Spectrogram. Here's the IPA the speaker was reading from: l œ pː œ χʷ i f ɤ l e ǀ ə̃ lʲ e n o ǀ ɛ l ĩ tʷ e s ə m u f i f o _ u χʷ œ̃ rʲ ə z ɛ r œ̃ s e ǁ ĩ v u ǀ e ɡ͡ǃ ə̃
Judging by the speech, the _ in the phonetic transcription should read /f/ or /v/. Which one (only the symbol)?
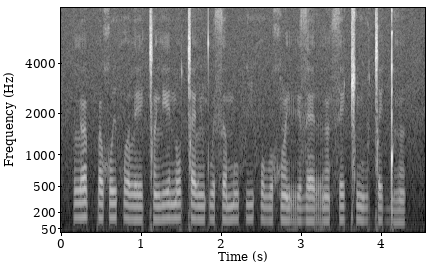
v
